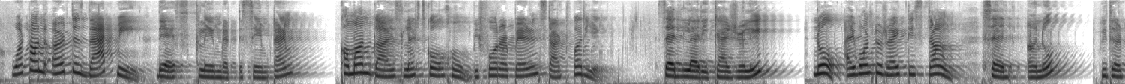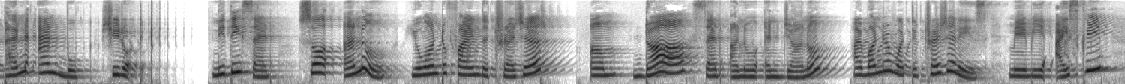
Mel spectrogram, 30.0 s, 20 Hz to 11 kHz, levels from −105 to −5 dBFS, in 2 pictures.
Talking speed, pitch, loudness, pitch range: 135 wpm, 265 Hz, -24 LUFS, 225-335 Hz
